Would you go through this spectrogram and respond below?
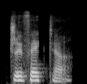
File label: "trifecta", Indian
